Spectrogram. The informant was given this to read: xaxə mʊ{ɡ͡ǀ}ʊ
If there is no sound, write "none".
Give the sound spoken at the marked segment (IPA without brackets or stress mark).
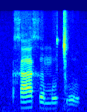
ɡ͡ǀ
